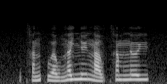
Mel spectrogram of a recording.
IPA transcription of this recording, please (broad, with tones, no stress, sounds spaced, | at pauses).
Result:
t̪ʰ ɐ˨˥ ŋ kʷ aː˨ w n̪ ɐ˥ j n̪ yː˥ ŋ aː˨ w t̪ʰ ɐ˥ m n̪ ɵ˥ ɥ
